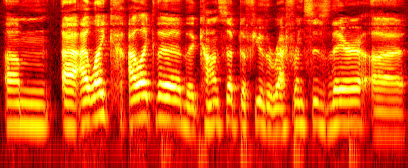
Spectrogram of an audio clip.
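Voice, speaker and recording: A man's voice: fairly high pitch, measured pace, fairly bright tone. A man hosting and judging a challenge, chatting casually in a rambling, hesitant way with lots of "like". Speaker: host and judge of a challenge show. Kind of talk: casual chat, reviewing stories.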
